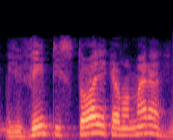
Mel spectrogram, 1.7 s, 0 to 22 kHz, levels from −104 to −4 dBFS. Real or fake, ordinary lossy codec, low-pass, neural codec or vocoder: real; Opus, 32 kbps; 7.2 kHz; none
